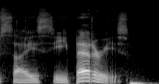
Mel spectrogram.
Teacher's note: probably batteries is going to have more stress than size c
